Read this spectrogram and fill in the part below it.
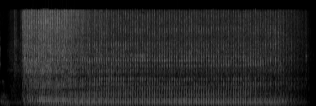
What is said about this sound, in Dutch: Het is juist, het is een Herculeskever. Het is het grootste insect ter wereld.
